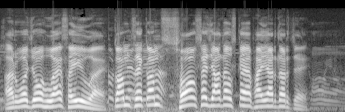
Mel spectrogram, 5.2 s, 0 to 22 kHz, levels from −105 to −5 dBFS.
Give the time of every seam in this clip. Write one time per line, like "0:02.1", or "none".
0:01.6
